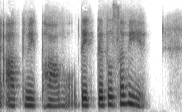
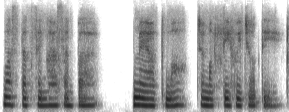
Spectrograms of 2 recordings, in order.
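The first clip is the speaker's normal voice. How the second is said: guided meditation. Acted. Sister guiding the class into soul-consciousness before murli, meditative.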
